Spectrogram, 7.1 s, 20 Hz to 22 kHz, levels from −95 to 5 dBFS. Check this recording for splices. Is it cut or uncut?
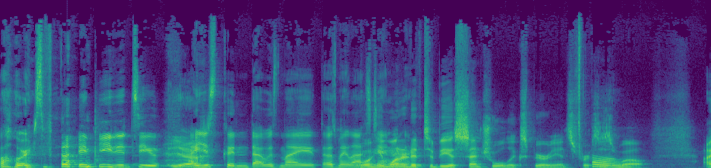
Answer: cut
